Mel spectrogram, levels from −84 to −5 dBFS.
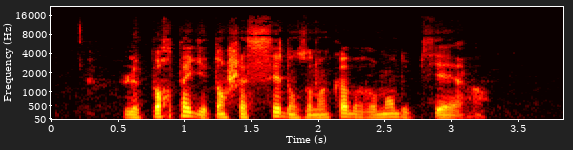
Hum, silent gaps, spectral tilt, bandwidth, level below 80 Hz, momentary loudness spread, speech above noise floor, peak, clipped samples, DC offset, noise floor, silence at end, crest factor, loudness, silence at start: none; none; -4.5 dB/octave; 16 kHz; -62 dBFS; 10 LU; 42 dB; -4 dBFS; under 0.1%; under 0.1%; -71 dBFS; 0.6 s; 26 dB; -29 LUFS; 0.55 s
